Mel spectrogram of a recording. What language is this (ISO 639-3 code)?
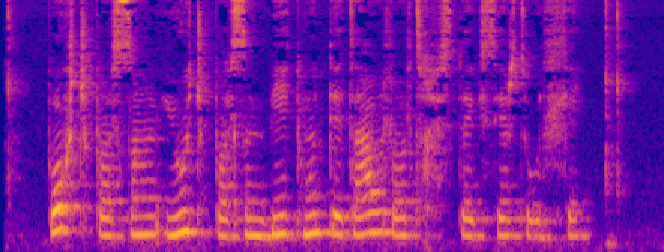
mon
